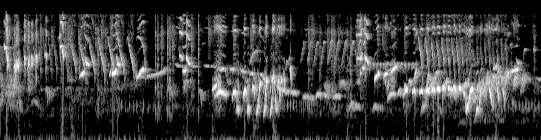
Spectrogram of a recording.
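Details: White-rumped shama with plenty of mimicked 'isian' phrases, singing continuously as a lure for birds that won't sing: fast chattering bursts, rapid trills and buzzy runs, high and loud, with brief gaps between phrases.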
